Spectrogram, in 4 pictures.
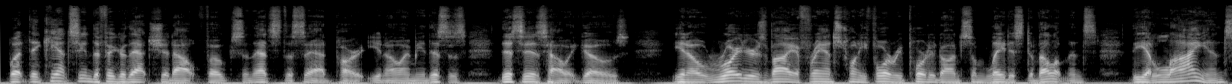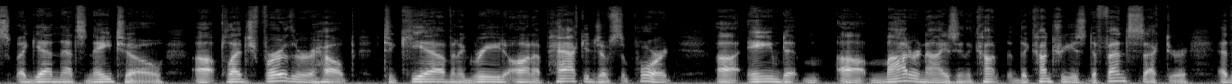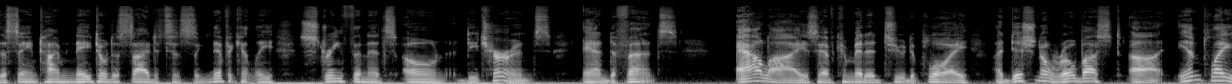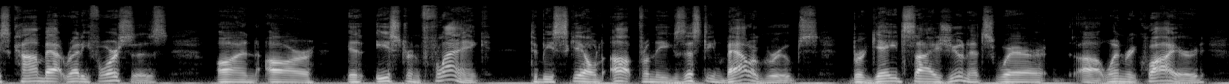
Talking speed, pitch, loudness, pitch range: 135 wpm, 110 Hz, -19 LUFS, 95-125 Hz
